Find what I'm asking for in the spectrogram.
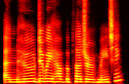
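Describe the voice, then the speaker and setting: A woman's voice: a little high, fairly even intonation, fast, dry recording, natural voice. A woman playing a weary, friendly adventurer in an audio drama, talking casually.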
